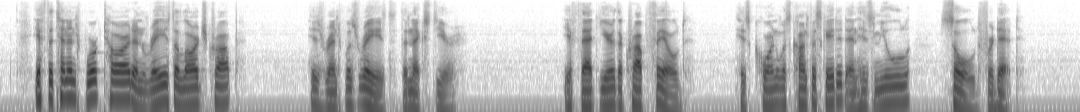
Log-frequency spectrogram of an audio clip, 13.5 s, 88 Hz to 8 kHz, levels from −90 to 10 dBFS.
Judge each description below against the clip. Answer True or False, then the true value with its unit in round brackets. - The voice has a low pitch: True (115 Hz)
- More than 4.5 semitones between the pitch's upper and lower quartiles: False (4.0 semitones)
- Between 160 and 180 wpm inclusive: False (145 wpm)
